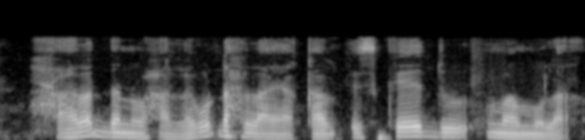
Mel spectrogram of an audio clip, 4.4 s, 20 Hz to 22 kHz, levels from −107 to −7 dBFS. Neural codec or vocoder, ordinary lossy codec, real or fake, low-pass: none; none; real; 7.2 kHz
